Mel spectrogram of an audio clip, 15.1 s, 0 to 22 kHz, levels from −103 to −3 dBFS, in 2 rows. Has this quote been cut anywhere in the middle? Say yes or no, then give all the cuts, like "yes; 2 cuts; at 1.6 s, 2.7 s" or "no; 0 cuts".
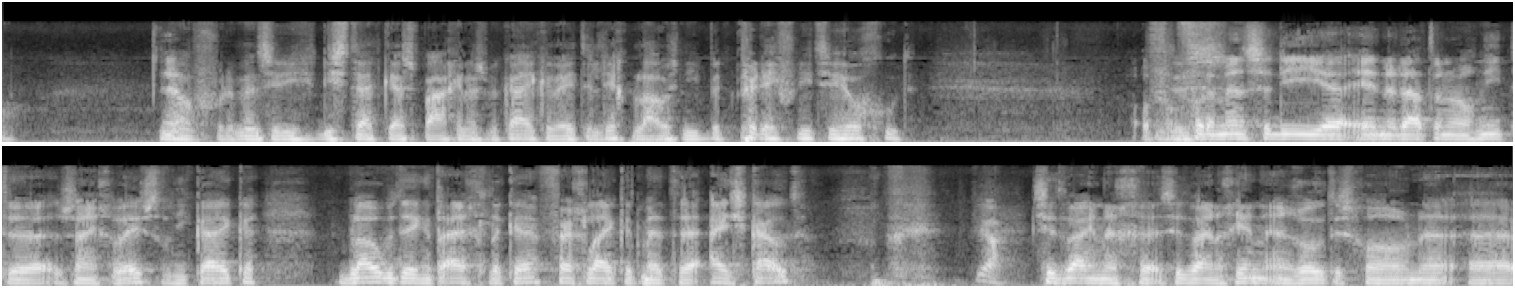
no; 0 cuts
